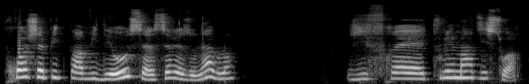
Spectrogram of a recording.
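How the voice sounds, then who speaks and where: A woman playing through a dating game and talking casually to her viewers. Her voice is high-pitched and soft, mellow in tone. She makes chatty, teasing asides between the on-screen lines. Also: normal speed. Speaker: let's play gamer.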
